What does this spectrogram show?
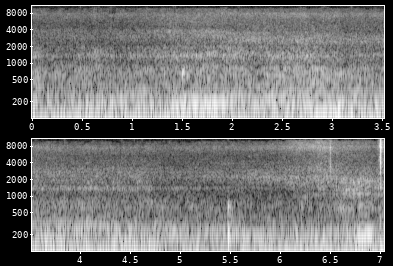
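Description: Jeep engine running at low speed off-road, a steady low rumble that swells briefly about two to three seconds in.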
